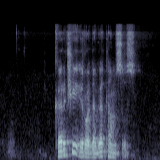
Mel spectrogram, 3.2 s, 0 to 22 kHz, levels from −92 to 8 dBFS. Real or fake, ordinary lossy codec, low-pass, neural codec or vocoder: real; Opus, 16 kbps; 9.9 kHz; none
